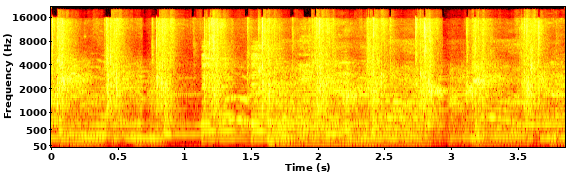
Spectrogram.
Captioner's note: clapping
